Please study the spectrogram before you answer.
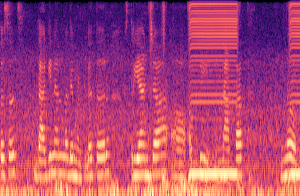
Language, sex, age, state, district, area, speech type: Marathi, female, 45-60, Maharashtra, Thane, rural, spontaneous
